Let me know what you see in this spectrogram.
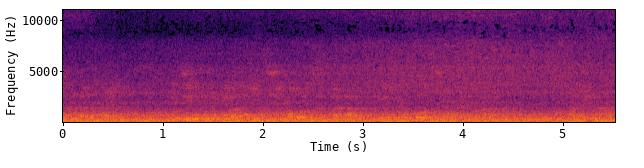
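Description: Steady rumble of a Shinkansen train in the station, with faint voices under it.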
